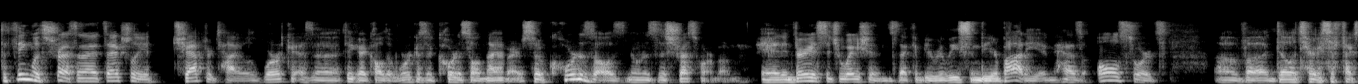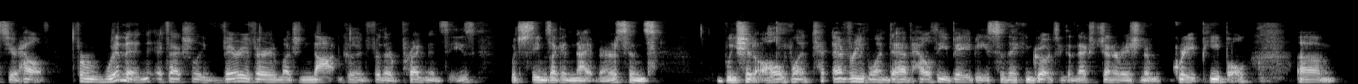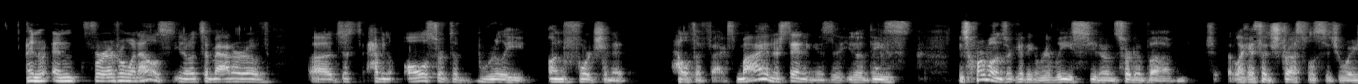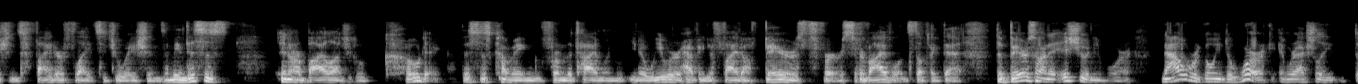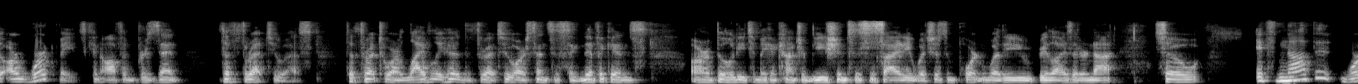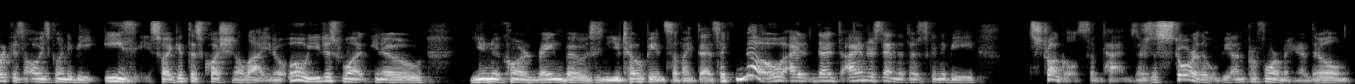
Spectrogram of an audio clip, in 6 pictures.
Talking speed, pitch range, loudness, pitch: 205 wpm, 100-160 Hz, -16 LUFS, 115 Hz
